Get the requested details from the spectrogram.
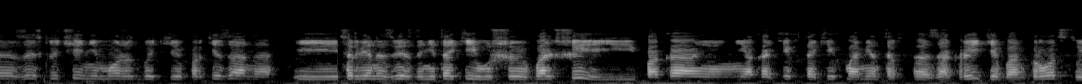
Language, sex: Russian, male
